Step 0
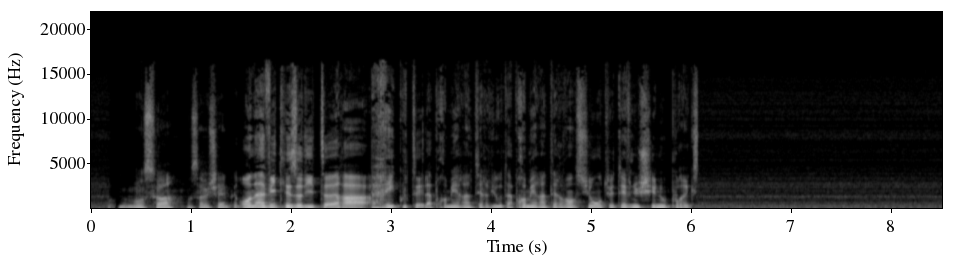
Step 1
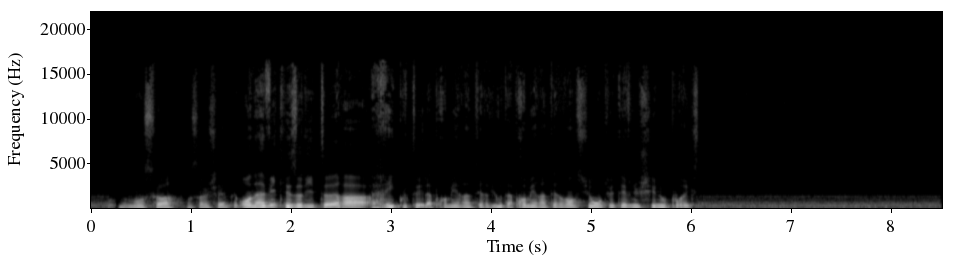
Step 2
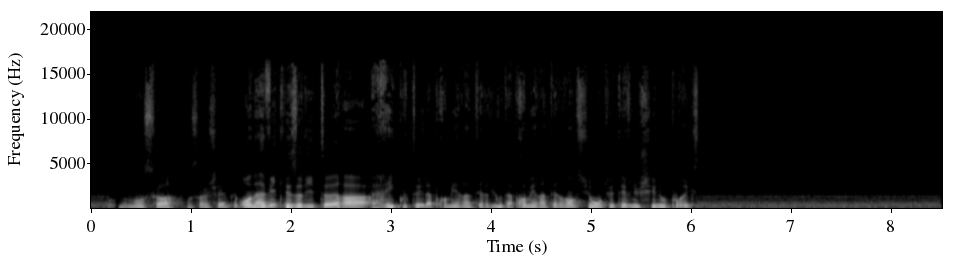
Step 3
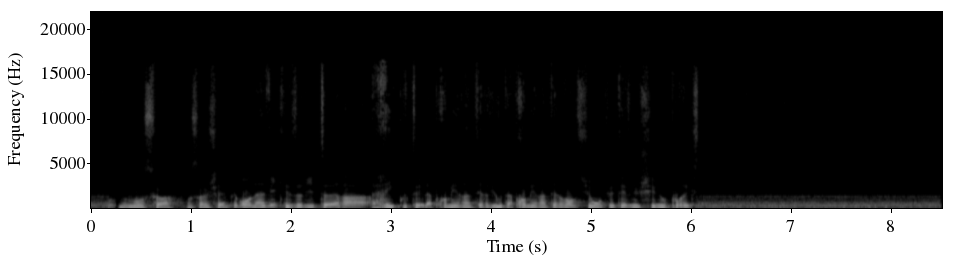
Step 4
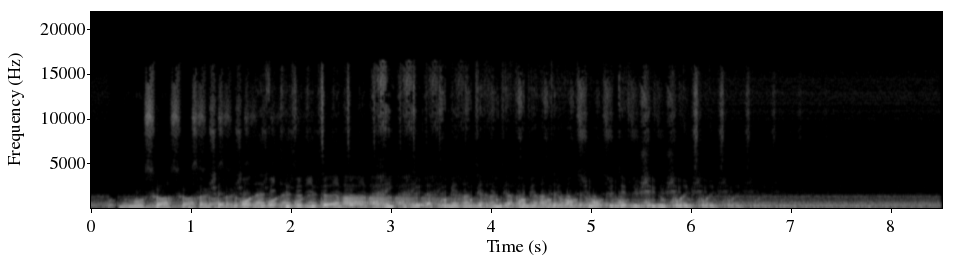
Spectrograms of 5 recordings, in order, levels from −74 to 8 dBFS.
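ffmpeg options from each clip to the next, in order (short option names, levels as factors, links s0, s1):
-af "firequalizer=gain_entry='entry(110,0);entry(180,-10);entry(310,9);entry(1000,1);entry(2100,-23);entry(6100,-30);entry(8700,-14);entry(13000,-5)':delay=0.05:min_phase=1,volume=0.841"
-af "lowshelf=f=210:g=-5.5"
-af "acompressor=threshold=0.0398:ratio=10"
-af "aecho=1:1:260|520|780|1040|1300|1560|1820|2080:0.596|0.34|0.194|0.11|0.0629|0.0358|0.0204|0.0116,volume=2.24"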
